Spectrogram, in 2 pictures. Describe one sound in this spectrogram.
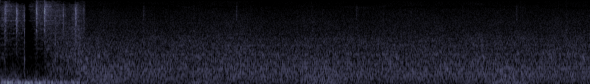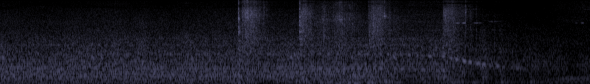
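Wind rushes steadily past a figure falling through the air.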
